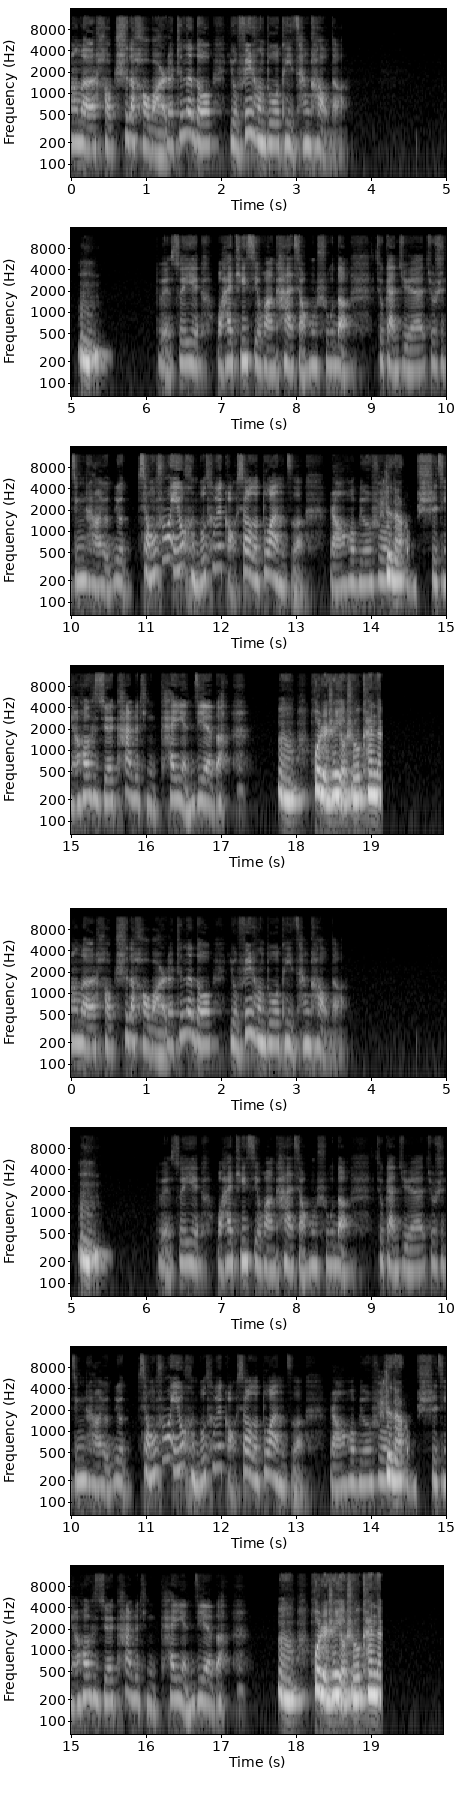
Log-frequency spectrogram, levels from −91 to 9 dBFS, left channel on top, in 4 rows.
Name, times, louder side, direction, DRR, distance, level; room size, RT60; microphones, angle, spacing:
voice 1, 0.0-3.7 6.1-17.3, left 2 dB, 35° left, 4.9 m, -29 dB
voice 2, 5.1-5.5 14.2-14.5 17.8-19.1, equal, 10° right, 0.9 m, -15 dB
head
